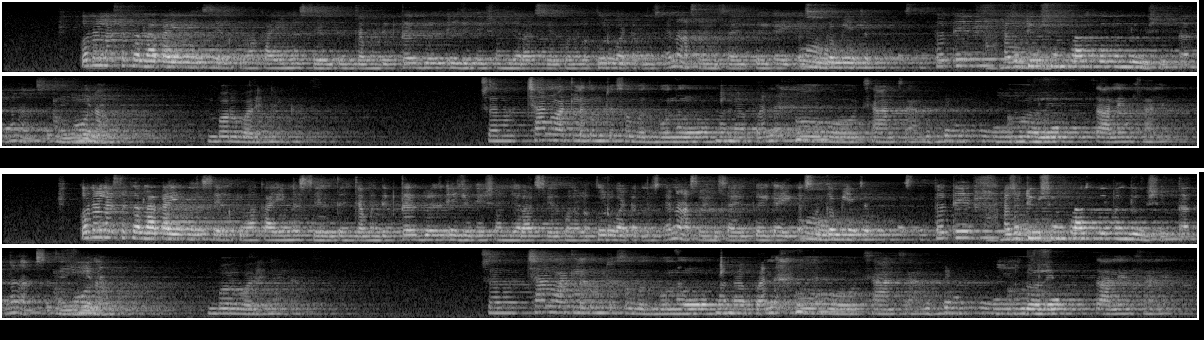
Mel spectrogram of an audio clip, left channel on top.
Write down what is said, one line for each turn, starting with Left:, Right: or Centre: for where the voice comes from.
Right: कोणाला
Left: हो
Right: असं कला का येत नसेल किंवा काही नसेल त्यांच्यामध्ये एज्युकेशन जर असेल कोणाला करू वाटतं नसतं ना? व्यवसाय किंवा काही
Left: हो
Right: असं कमी याच्यात असेल तर ते
Left: हो
Right: ट्युशन
Left: हो
Right: क्लास ते पण घेऊ शकतात? ना असं काही
Left: हो
Right: हे नाही.
Left: ना बरोबर आहे नाही. का चला. छान वाटलं तुमच्या सोबत बोलून
Right: हो
Left: हो
Right: मला पण ठीक
Left: हो छान छान
Right: आहे. हम्म,
Left: हो
Right: बोलूया
Left: चालेल चालेल.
